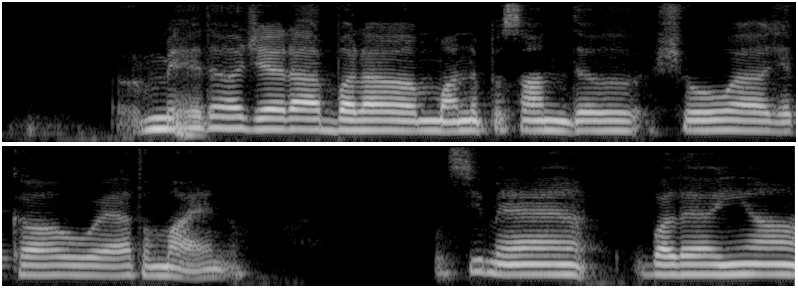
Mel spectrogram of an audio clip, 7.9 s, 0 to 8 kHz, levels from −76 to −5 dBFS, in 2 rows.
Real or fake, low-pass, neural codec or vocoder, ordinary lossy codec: fake; none; codec, 16 kHz, 0.5 kbps, X-Codec, WavLM features, trained on Multilingual LibriSpeech; none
